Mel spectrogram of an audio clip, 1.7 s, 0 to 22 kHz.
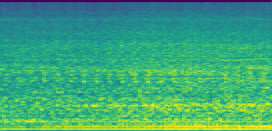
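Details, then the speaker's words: Kia Stinger GTS 3.3 twin-turbo V6, 66,000 miles, with stock air intake boxes before an HPS cold air intake install: smooth, even idle rumble with steady hiss, no knocks or misses. "That's how it sounds with the stock."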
